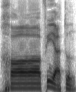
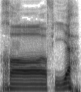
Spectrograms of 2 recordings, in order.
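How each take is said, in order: First: The word ends with a full -tun ending. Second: The word ends with a stopped h sound. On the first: The reading continues without stopping. "তা দুই পেশতুন" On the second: The reader stops at this word. "ওয়াকফ করলে খাফিয়াহ"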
